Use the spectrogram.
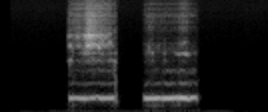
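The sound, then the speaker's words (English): Telephone tones sound as a call is being placed: two short, steady electronic beeps of the same mid pitch, separated by a brief gap, then silence. “But I'm going to dial now and we're going to see what happens.”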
